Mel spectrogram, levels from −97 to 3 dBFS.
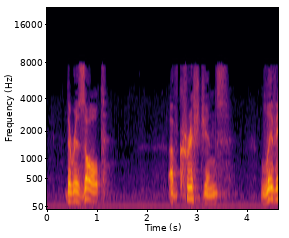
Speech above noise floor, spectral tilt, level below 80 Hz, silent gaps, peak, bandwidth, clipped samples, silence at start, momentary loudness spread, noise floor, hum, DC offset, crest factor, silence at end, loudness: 34 dB; -5 dB/octave; -60 dBFS; none; -10 dBFS; 8 kHz; under 0.1%; 0.4 s; 17 LU; -60 dBFS; none; under 0.1%; 20 dB; 0 s; -28 LUFS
